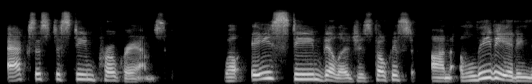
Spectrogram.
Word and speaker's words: aSTEAM: Yes, so it is aSTEAM Village. Phonetically like aSTEAM, right?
